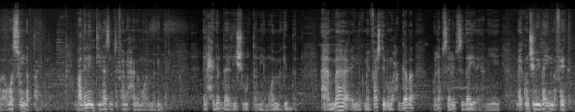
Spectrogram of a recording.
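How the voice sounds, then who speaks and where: Brother, preachy, Egyptian accent, bass voice, faint hiss behind. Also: male voice. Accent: Egyptian Arabic. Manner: lecturing, earnest. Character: stern pious brother, adult man, preachy. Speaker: brother lecturing his sister. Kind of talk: TV series acting.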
